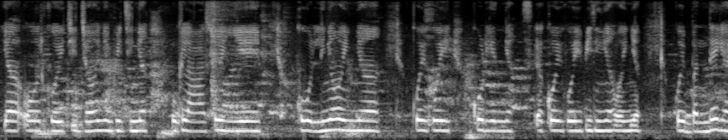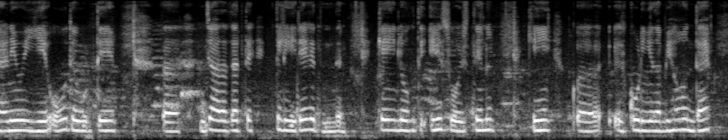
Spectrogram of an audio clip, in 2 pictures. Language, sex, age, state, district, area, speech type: Dogri, female, 18-30, Jammu and Kashmir, Reasi, rural, spontaneous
